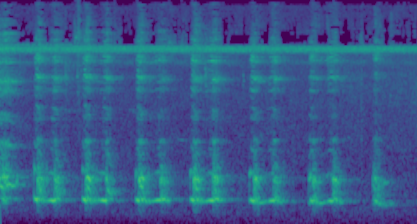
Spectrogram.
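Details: Howler monkeys recorded in Costa Rica calling in paired, coarse grunts, several double pulses repeated a little more slowly and unevenly, deep and harmonic-rich, over a faint steady high tone.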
